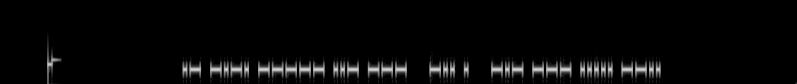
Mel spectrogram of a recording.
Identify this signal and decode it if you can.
Morse code, heard as a keyed tone, about 34 wpm, 700 Hz. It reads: AC0UO DE KO5Z
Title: USA Callsign DE Callsign 35wpm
